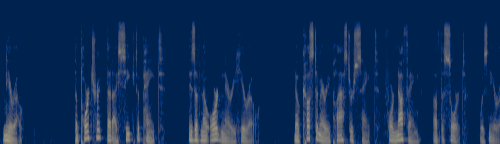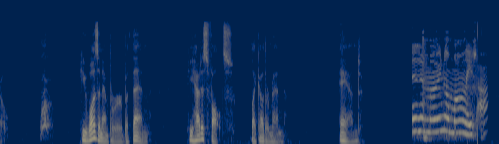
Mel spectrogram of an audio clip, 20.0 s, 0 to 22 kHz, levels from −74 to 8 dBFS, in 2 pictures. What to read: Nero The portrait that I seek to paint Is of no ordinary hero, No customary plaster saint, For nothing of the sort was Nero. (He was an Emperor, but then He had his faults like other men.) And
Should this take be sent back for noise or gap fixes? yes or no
yes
